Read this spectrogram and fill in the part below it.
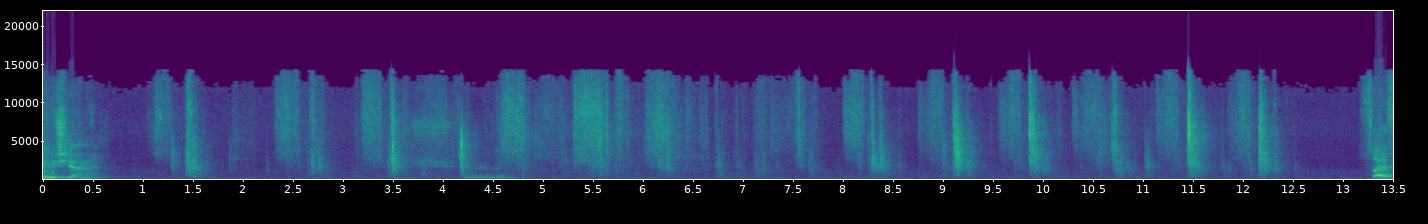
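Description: Book pages rustle and flip quickly.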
